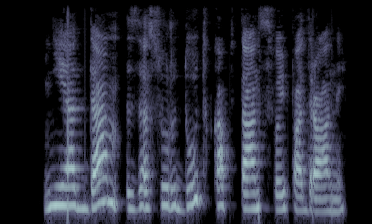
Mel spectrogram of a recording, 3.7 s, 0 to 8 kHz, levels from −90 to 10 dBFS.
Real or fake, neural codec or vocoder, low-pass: real; none; 7.2 kHz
